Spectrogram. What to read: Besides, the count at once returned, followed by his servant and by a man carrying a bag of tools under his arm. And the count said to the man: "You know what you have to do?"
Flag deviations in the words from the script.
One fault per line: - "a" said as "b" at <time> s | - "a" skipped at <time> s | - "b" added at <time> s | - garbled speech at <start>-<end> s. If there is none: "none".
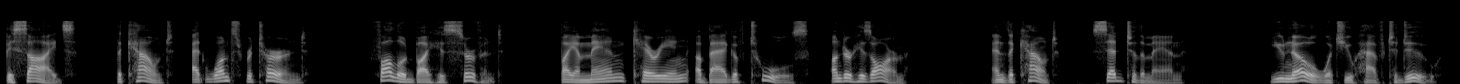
- "and" skipped at 5.0 s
